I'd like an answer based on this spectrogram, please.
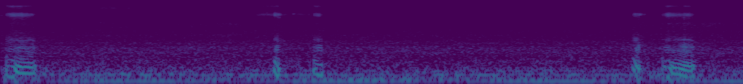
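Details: Gigi, a very small Chihuahua puppy, snoring in her sleep: two soft, wheezy nasal snores with faint whistly overtones, about six and a half seconds apart, over a steady low hum and quiet background hiss.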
